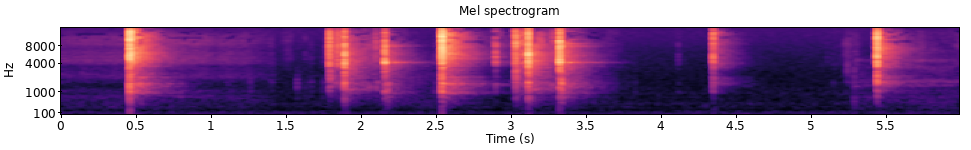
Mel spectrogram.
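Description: Staccato 2011 pistol worked by hand during a function check: a series of sharp metallic clicks and snaps from the slide and trigger, irregularly spaced, close and isolated with no talk.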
